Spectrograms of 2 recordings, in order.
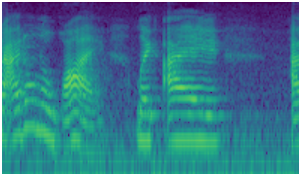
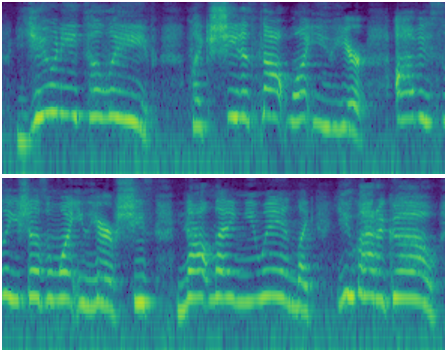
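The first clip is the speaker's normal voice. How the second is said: higher, louder, scolding the intruder; mock scolding neighbors; 7 semitones higher, 4 dB louder than usual. Elderly neighbors telling Ted to leave, mock scolding. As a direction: shoo him away like an outraged neighbor. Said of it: "they're like".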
